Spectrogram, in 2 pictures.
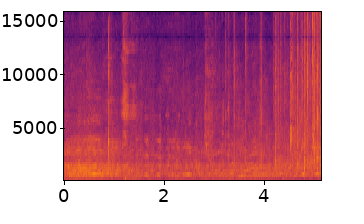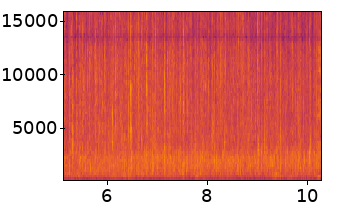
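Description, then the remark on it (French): An audience claps steadily for about ten seconds after a stand-up comedian's line, a dense, loud wash of many hands with sharp individual claps popping through and faint murmuring voices mixed in. “Hey, j'ai dit une dinguerie. Vous m'applaudissez.”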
